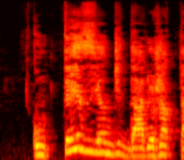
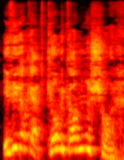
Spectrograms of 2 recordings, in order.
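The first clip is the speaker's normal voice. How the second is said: father comforting gruffly; 7 semitones higher, much faster than usual. Retold or imitated. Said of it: "e dizia".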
